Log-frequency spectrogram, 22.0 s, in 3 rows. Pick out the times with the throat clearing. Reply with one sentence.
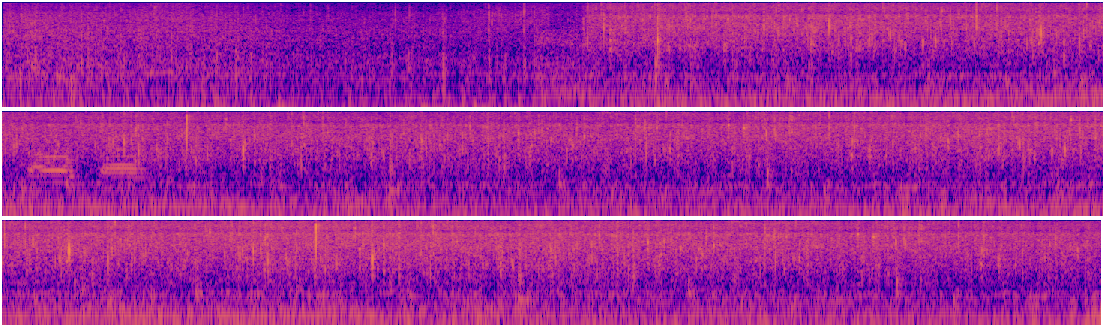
You can hear the throat clearing from 7.5 to 8.3 s.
